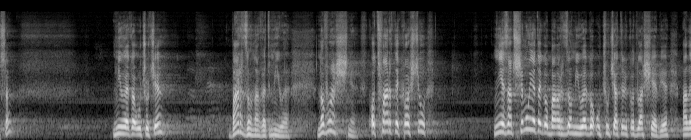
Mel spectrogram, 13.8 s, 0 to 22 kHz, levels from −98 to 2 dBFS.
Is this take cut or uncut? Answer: uncut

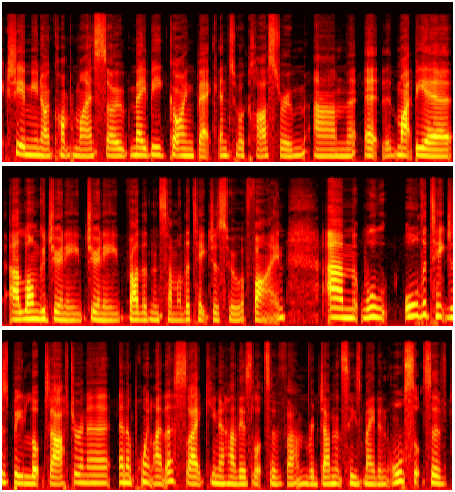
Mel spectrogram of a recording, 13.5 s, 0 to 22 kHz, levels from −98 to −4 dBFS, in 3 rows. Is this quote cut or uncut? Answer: cut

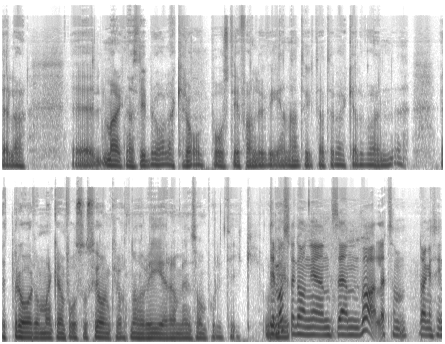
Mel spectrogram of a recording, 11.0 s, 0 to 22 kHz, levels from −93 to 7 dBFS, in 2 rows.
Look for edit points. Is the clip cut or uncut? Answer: cut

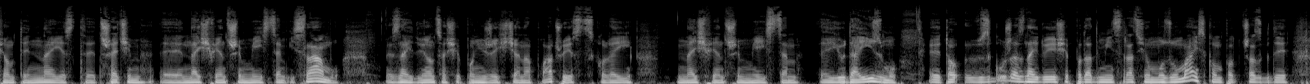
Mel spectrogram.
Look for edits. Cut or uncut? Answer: uncut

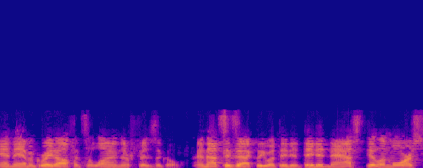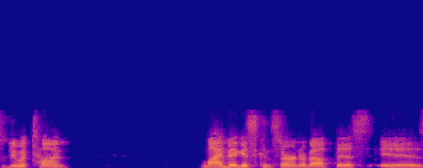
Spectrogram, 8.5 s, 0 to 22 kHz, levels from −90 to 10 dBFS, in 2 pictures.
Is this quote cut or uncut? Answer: uncut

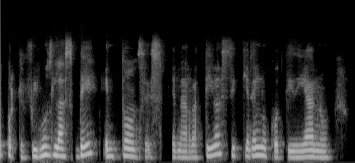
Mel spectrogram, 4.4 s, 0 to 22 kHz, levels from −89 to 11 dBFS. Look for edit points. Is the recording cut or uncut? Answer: cut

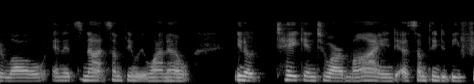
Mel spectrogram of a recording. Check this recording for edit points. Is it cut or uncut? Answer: uncut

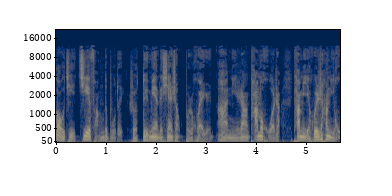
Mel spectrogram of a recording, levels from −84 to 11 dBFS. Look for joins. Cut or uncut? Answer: cut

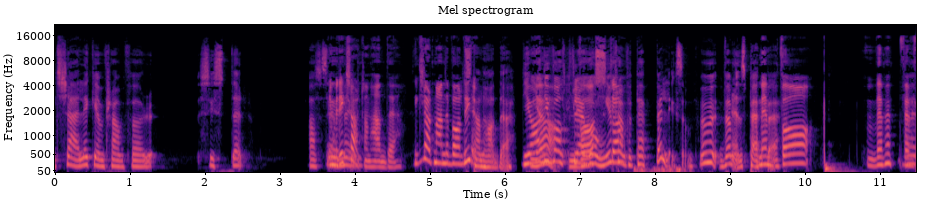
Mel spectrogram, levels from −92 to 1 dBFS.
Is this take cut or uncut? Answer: cut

